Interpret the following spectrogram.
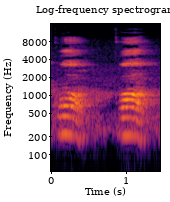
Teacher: قا، قا، یعنی جو قوا لٹک رہا ہے اس کے ساتھ کا جو حصہ ہے ہمارا جس کو ہم تالو بولتے ہیں، تو اس تالو کے ساتھ ہماری زبان کا لاسٹ والا جو حصہ ہے وہ جب ملتا ہے تب جا کے موٹا قاف ادا ہوتا ہے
